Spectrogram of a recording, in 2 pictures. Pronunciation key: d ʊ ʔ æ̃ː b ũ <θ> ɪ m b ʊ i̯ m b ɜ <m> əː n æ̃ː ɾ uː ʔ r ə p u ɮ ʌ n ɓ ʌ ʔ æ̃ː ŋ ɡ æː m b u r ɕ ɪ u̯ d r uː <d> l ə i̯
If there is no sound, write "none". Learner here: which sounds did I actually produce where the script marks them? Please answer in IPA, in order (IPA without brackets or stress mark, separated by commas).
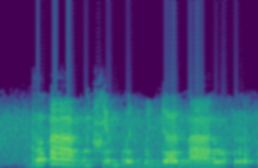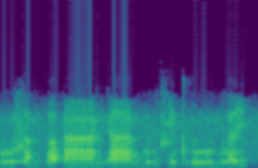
ɕ, ɲ, n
